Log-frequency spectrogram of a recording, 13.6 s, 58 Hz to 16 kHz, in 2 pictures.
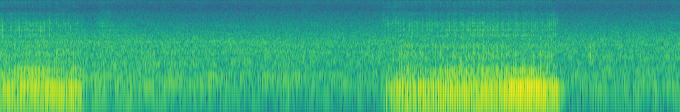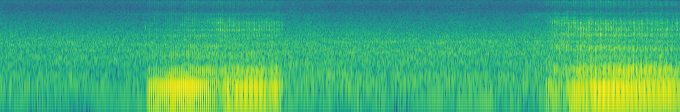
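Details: Sleeping Mastiff dog, female; loud rumbling chainsaw-like snores on each breath in, about 15 breaths a minute, with quiet gaps between: snoring.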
